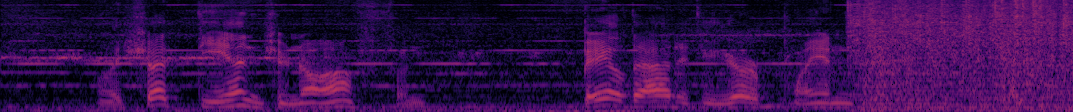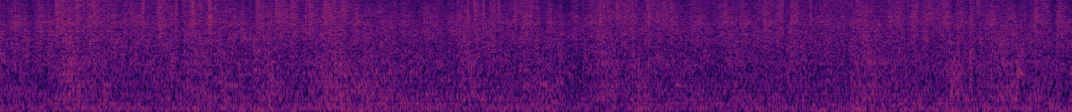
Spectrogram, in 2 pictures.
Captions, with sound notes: Well, I shut the engine off and bailed out the airplane. [gunfire]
